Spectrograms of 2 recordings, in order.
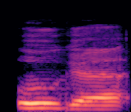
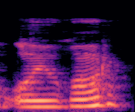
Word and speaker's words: Uyghur: I'm Uyghur myself. A lot of people cannot even spell or pronounce the name because it's very much Arabic sound, Uyghur.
